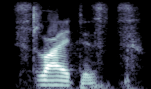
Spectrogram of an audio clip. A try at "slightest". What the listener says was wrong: There you go.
